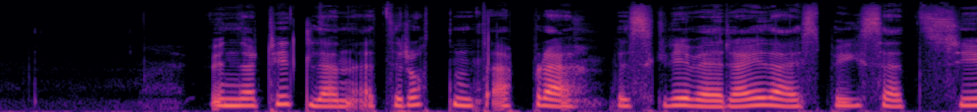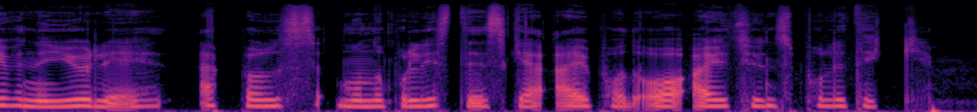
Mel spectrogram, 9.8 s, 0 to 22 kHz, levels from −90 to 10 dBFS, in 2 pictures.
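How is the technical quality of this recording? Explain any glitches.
Good news here: there's nothing going wrong in this recording, so there are no glitches to explain.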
